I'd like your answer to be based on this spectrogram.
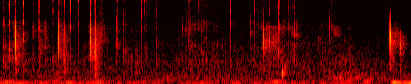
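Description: Long acrylic nail tips tap and scratch across a flat woven placemat made of small wooden slats. The result is a quiet, bright run of dry clicks and crinkly scratching that fades briefly in the middle, then ends with a sharper, louder tap near the end.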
